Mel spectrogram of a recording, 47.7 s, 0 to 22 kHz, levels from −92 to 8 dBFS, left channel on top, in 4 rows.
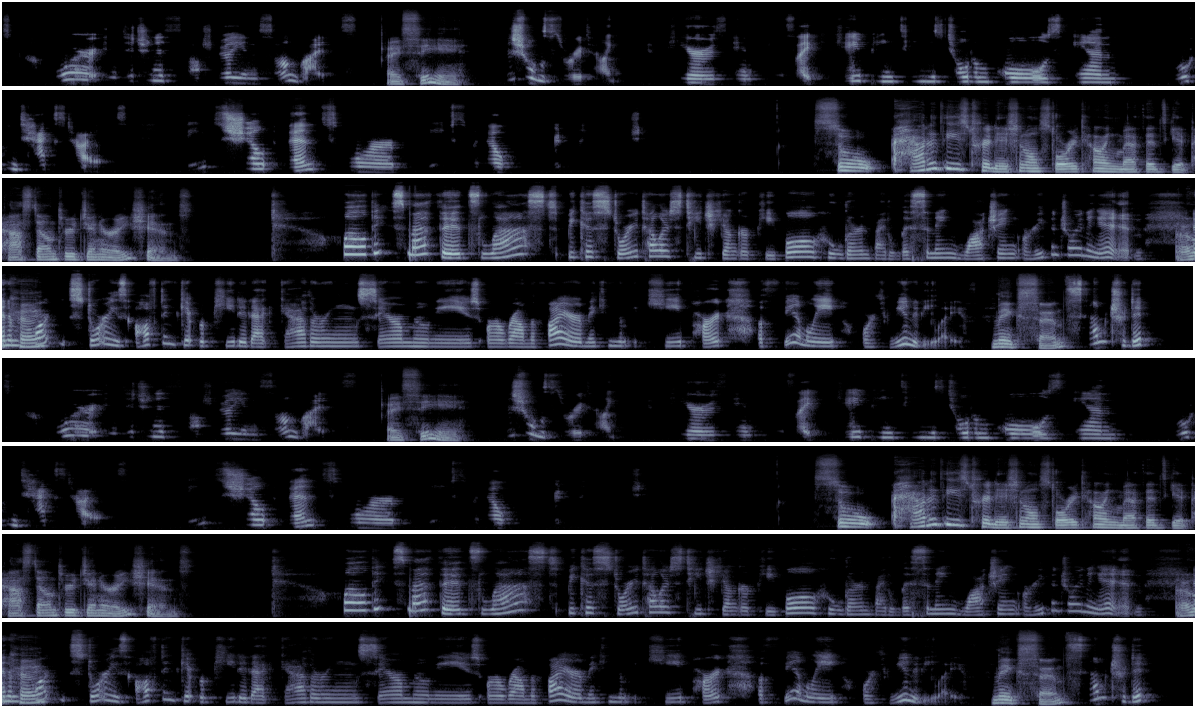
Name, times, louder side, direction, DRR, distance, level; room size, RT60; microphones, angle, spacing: voice 1, 0.6-0.9 1.4-1.6 1.9-3.2 5.1-6.1 6.8-7.5 7.9-8.1 8.4-11.1 11.8-12.4 12.6-12.9 14.1-15.8 16.8-16.9 26.5-26.7 27.3-43.3 43.6-44.1 44.4-45.2 46.3-47.2, left 6 dB, 70° left, 0.5 m, -32 dB
voice 2, 3.8-4.6 20.1-25.6 35.6-36.2 45.7-46.5, left 2 dB, 15° left, 0.4 m, -30 dB
6.7 x 3.8 x 4.7 m
head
